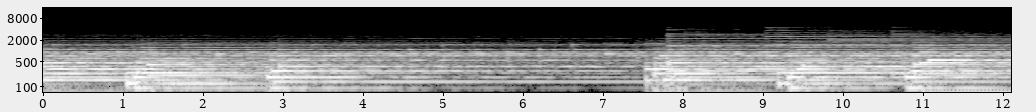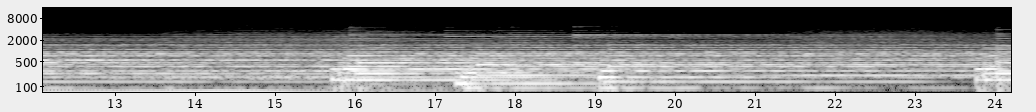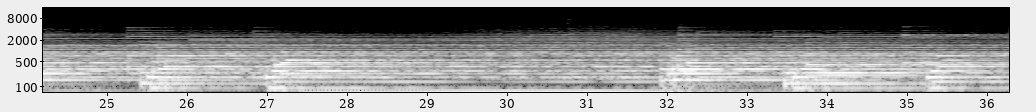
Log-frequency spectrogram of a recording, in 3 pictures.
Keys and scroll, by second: 0.0-3.2 typing, 9.7 typing, 9.7 Return, 11.2 ctrl+z, 12.0 Escape, 12.2 Escape, 16.8-17.7 typing, 19.2 BackSpace, 19.6 BackSpace, 21.3 ctrl+s, 22.8 ctrl+c, 28.7 ctrl+c, 28.7 ctrl+v.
